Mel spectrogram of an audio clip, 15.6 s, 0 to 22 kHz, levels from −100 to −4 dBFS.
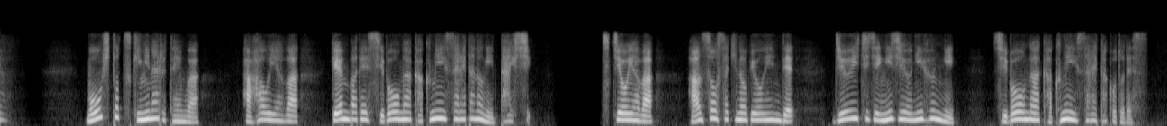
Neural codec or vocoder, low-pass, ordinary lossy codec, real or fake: codec, 16 kHz, about 1 kbps, DyCAST, with the encoder's durations; 7.2 kHz; Opus, 16 kbps; fake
